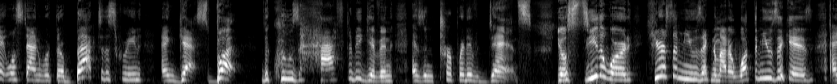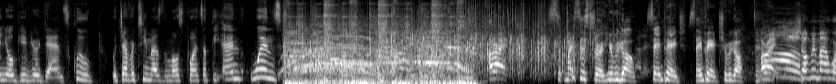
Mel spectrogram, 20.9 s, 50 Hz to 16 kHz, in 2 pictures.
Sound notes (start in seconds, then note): 14.0 cheers and applause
